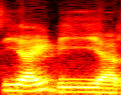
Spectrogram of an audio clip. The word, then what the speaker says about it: CIDR: It is pronounced as CIDER, CIDR. It is read as CIDR. Yes, CIDER.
